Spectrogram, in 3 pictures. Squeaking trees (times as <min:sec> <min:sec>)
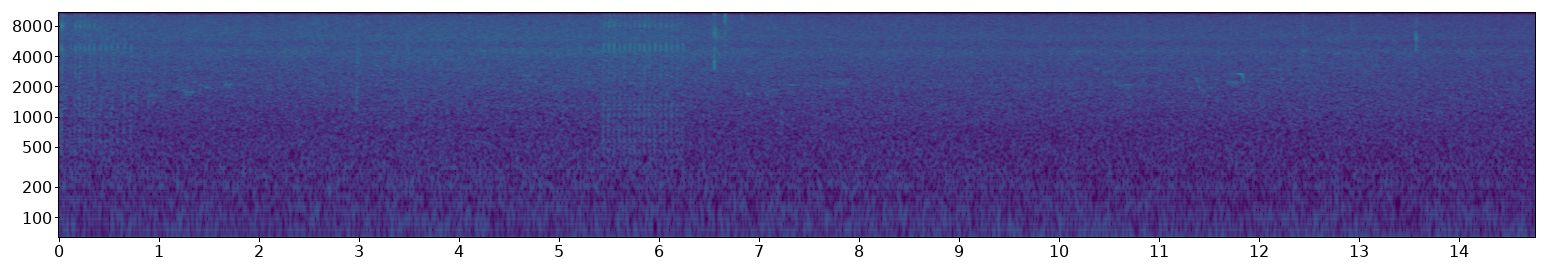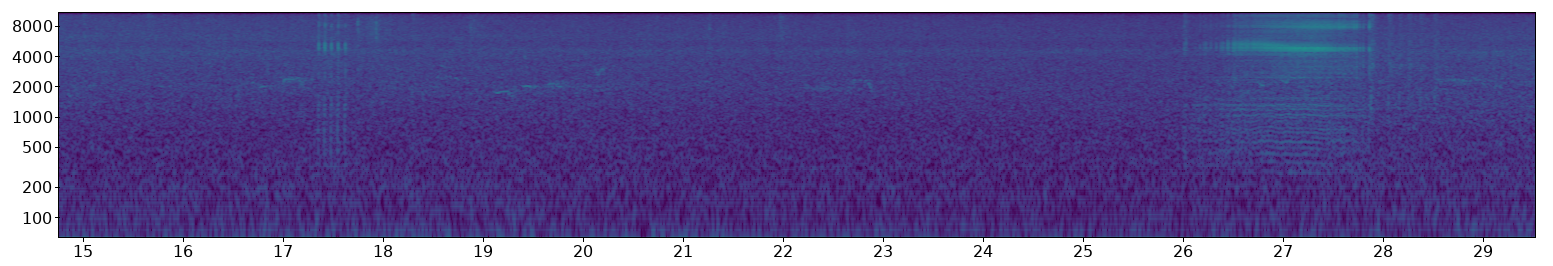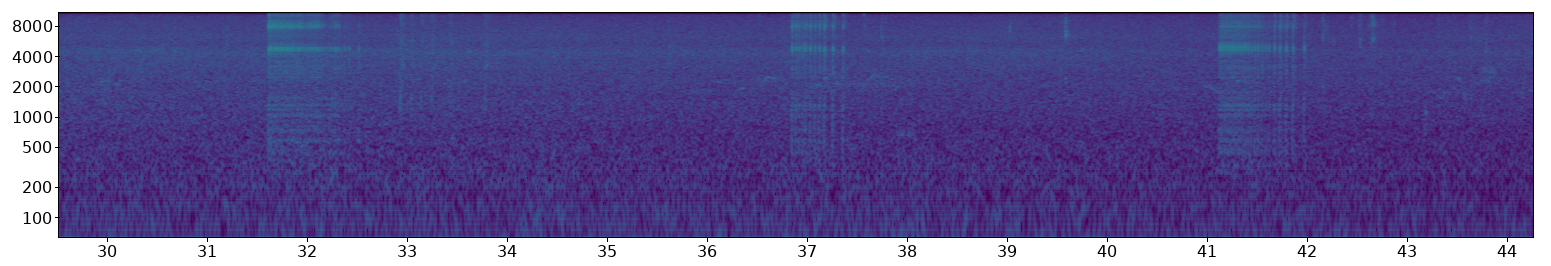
0:31.6 0:33.4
